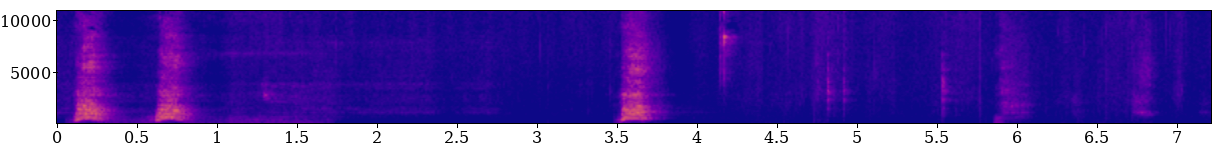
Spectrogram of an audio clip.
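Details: Pet dog Raelie, living with a Norwegian Elkhound and a German Spitz, barks at a dog on television: two quick loud barks, a brief growl, then a single bark followed by faint clicks and taps.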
